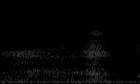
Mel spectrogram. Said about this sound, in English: Sorry about the yawn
